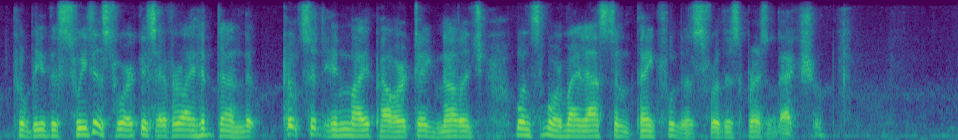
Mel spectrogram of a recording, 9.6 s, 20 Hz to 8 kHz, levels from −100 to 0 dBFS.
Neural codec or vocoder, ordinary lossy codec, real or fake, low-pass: codec, 16 kHz, 2 kbps, FreqCodec, larger model; Opus, 16 kbps; fake; 7.2 kHz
